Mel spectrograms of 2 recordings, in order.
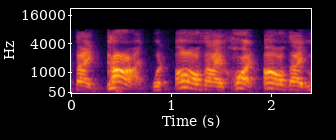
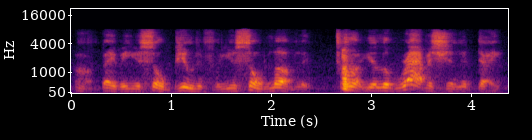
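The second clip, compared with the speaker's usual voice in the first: much lower and softer, a crooning lover's murmur; sweet-talking man; 10 semitones lower, 11 dB quieter than usual. Retold or imitated. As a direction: croon it low like you're wooing her.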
